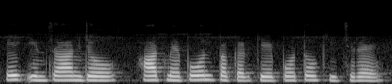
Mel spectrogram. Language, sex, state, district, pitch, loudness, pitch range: Hindi, male, Arunachal Pradesh, Lower Dibang Valley, 190 Hz, -18 LUFS, 180-195 Hz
